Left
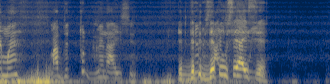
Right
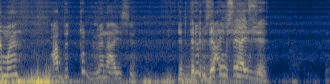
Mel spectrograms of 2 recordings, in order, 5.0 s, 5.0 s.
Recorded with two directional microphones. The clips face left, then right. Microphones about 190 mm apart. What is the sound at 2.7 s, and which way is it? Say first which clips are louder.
Speech: left 8 dB; 40° left (ahead or behind).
